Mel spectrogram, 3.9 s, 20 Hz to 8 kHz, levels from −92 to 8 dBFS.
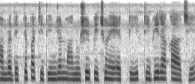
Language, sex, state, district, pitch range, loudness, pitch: Bengali, female, Assam, Hailakandi, 200-220 Hz, -19 LUFS, 210 Hz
